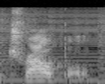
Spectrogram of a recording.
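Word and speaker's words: Troupple: Pronounced like mouthful. So, Trowple.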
